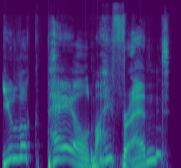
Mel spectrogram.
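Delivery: high, light mock Popo line. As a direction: toss it off as a wry Popo. Imitating Mister Popo line.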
